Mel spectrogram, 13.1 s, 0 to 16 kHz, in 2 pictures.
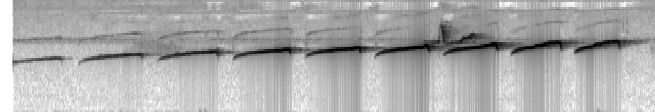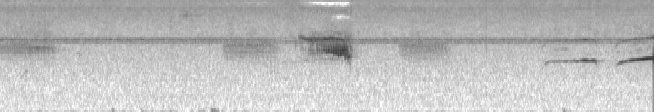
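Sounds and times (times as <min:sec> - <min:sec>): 
common scale-backed antbird song of upslurred whistles: 0:00.2 - 0:07.1, 0:12.0 - 0:13.0.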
